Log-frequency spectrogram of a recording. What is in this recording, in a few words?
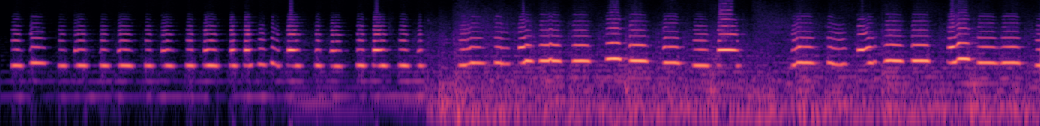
rave flute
